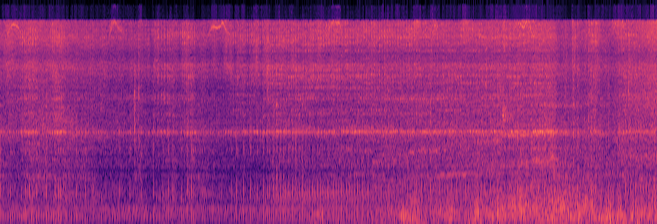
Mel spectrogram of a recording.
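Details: Suzuki Crystal two-stroke motorcycle after engine reinstalled and oil filled, previously very rough: steady buzzing exhaust rising smoothly with speed on test ride, no knocks or rattles; now smooth, normal running.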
